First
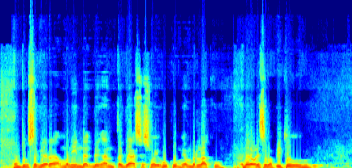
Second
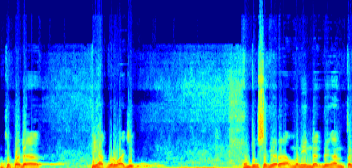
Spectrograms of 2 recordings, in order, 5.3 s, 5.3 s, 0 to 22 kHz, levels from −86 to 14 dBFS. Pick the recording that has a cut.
first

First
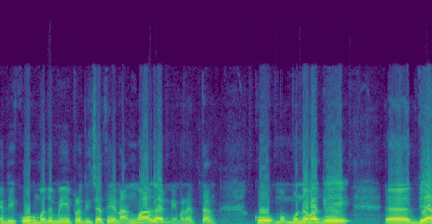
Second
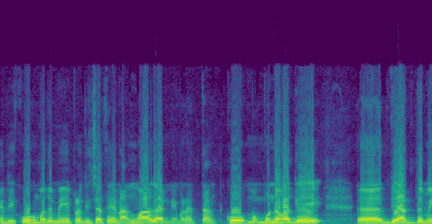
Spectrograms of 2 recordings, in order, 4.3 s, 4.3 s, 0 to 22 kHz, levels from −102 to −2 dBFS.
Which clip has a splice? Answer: second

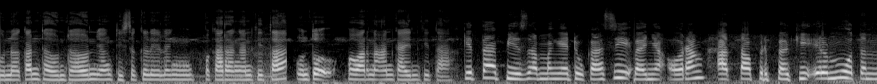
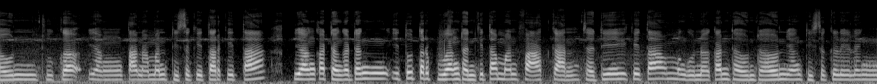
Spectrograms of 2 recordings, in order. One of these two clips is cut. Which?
first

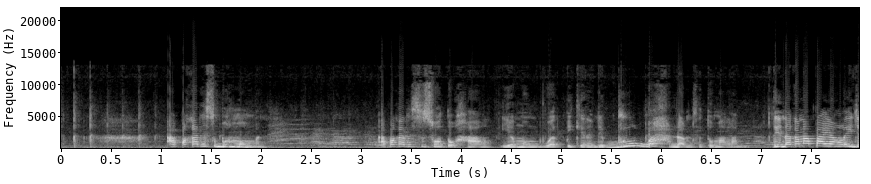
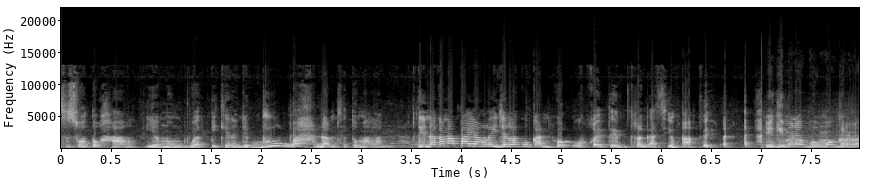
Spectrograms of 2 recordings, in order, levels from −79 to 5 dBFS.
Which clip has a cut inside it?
second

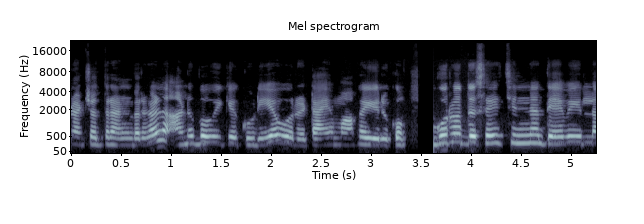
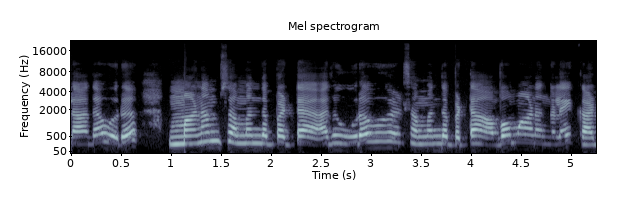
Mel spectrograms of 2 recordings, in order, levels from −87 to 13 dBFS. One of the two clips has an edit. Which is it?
first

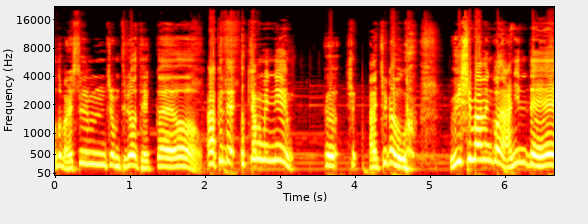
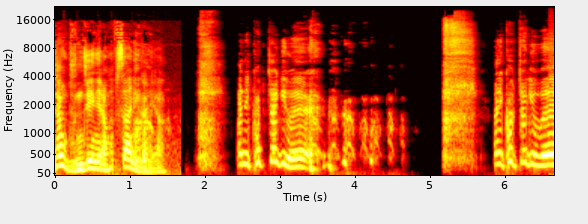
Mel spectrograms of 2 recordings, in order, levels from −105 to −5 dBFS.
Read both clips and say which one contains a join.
first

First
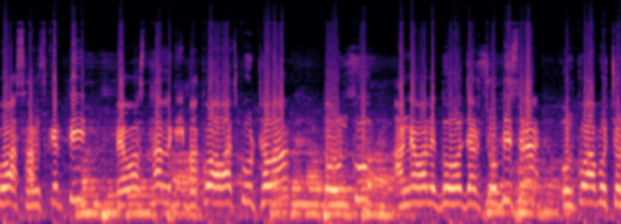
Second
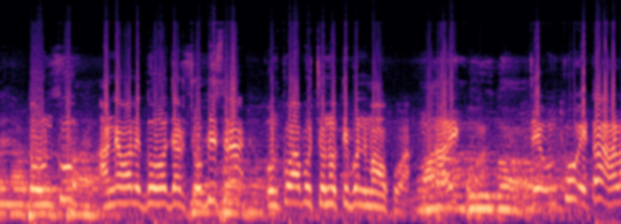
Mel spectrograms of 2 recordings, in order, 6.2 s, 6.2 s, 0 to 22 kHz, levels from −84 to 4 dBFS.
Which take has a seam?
second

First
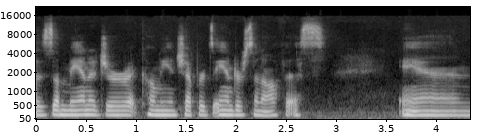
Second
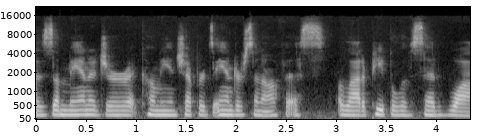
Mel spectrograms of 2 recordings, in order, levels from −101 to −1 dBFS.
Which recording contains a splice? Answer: second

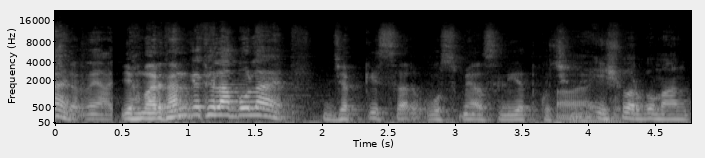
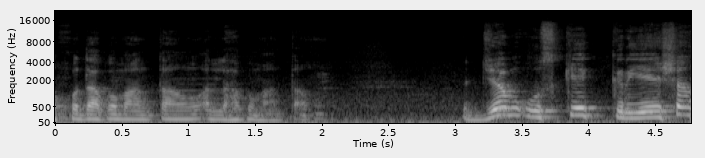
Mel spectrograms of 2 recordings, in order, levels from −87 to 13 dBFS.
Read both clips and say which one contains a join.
first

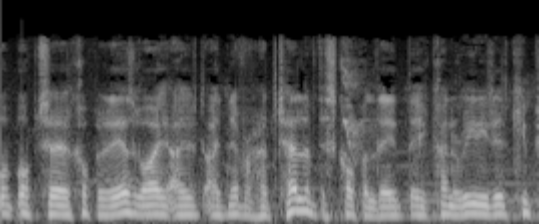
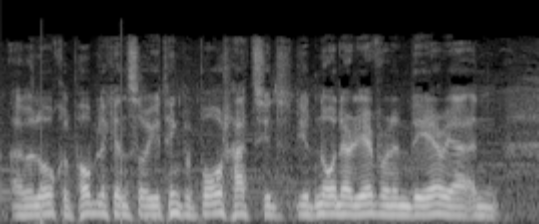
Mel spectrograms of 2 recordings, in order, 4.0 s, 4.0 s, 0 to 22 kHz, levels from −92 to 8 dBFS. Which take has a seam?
first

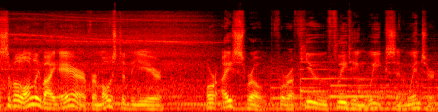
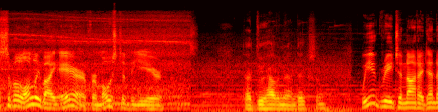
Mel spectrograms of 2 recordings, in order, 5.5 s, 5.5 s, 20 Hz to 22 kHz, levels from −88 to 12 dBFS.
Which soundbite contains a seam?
first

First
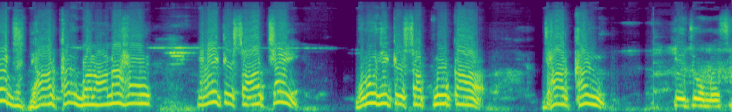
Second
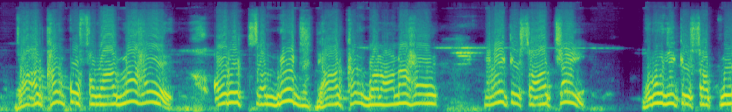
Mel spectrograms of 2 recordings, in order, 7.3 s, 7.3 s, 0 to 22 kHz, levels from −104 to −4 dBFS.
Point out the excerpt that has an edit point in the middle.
first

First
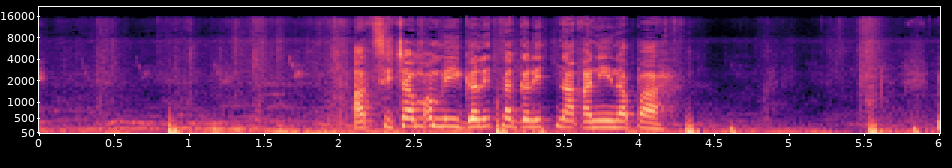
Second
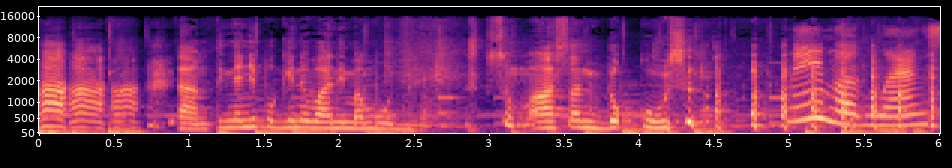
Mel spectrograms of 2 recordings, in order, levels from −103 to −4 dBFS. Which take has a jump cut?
second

